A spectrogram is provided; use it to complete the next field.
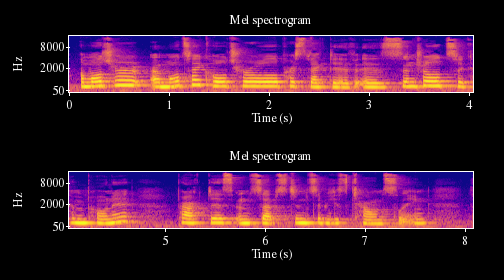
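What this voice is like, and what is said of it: Scratchy, strained voice. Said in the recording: “it sounds like I'm losing my voice. It just gets scratchy sometimes.”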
